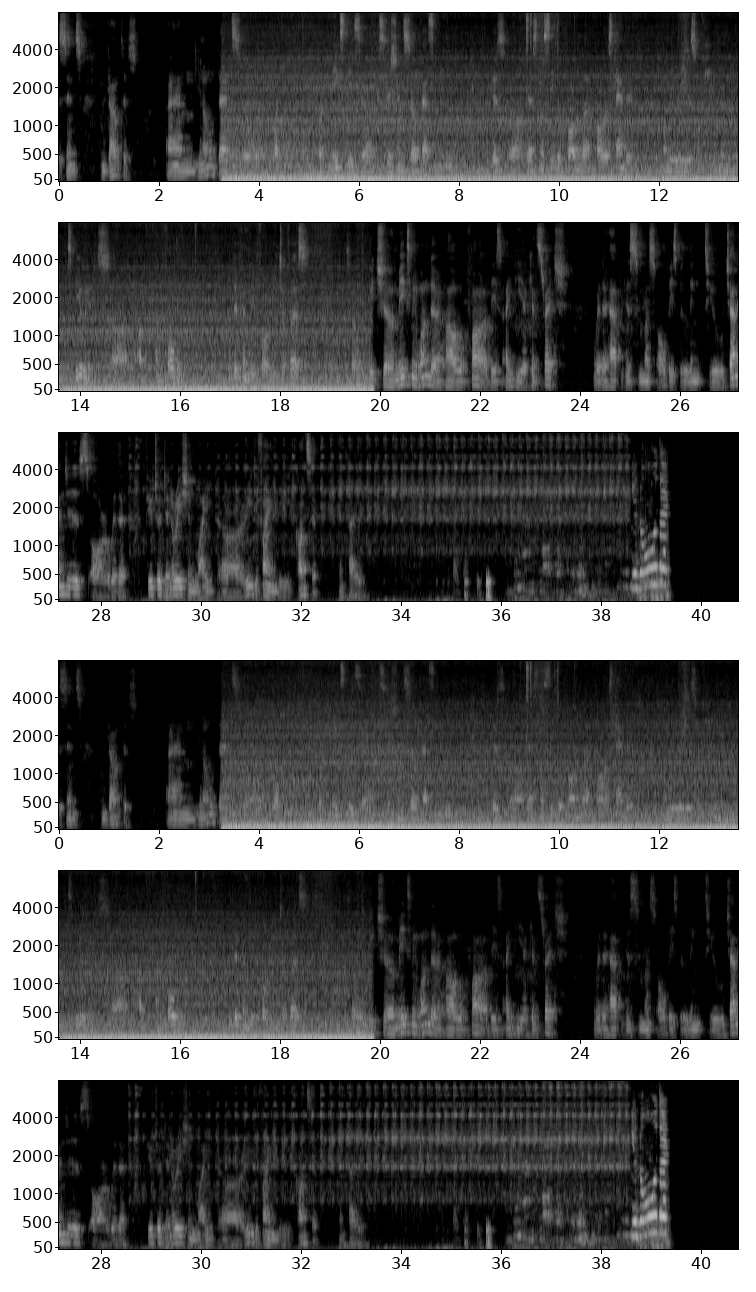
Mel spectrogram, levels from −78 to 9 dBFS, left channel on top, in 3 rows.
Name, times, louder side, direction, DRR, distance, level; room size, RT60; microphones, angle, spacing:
voice 1, 0.0-1.6 2.1-4.6 5.2-8.3 8.5-11.5 12.1-16.2 17.0-18.6 19.3-23.8 24.3-32.4 32.8-33.3 35.0-35.8 38.7-39.4, left 4 dB, 75° left, 0.4 m, -37 dB
sound 1, 3.2-19.9, equal, 10° left, 0.6 m, -25 dB
sound 2, 28.5-38.6, right 4 dB, 35° right, 0.8 m, -43 dB
voice 2, 36.3-37.7 38.5-39.4, right 5 dB, 65° right, 0.5 m, -27 dB
2.3 x 2.1 x 2.4 m
head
